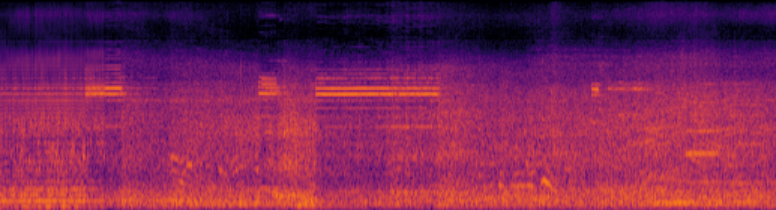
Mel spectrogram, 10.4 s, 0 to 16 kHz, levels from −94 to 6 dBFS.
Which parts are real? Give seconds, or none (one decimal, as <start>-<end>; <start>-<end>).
1.4-10.4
